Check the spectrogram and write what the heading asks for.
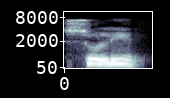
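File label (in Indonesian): "sulit", Indonesian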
